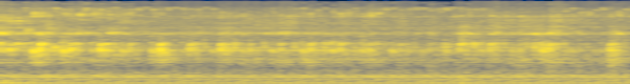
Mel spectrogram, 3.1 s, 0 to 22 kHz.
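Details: Isuzu Marine IM4LC38 narrowboat diesel at about 3997 hours, idling after an oil and filter change with good oil pressure: steady idle with an even beat of about 200 per minute, no knock or rattle. Normal idle.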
